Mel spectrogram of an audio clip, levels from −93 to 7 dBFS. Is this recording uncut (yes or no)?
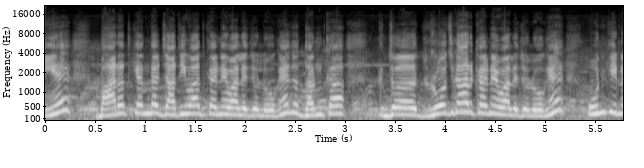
yes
